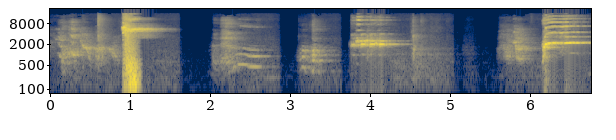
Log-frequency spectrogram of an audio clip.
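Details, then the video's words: Pet African grey parrot mimicking sound effects, with a macaw kept nearby: a loud burst, then varied squeaky, whistled and buzzy phrases with rising and falling notes, separated by short pauses and ending in a bright, ringing whistle. "African Grey does sound effects"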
